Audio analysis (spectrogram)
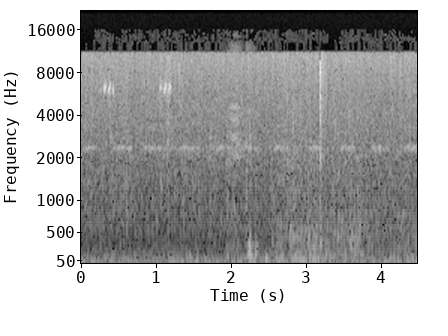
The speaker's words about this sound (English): And after a couple of minutes of the thunder getting closer and maybe a little bit more regular, there was the very smallest drops that you could hear kind of dropping on leaves and things. And now we've got to this. Rain's quite heavy.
